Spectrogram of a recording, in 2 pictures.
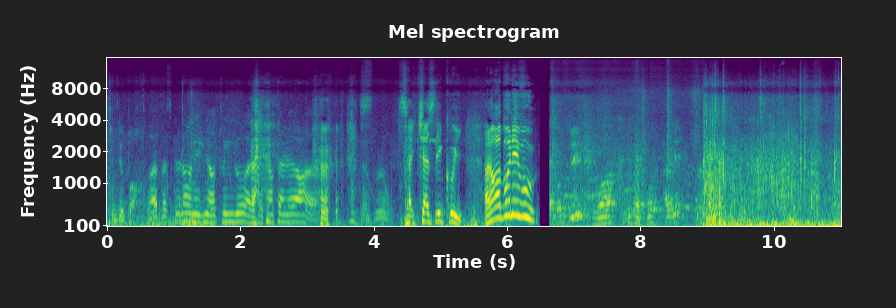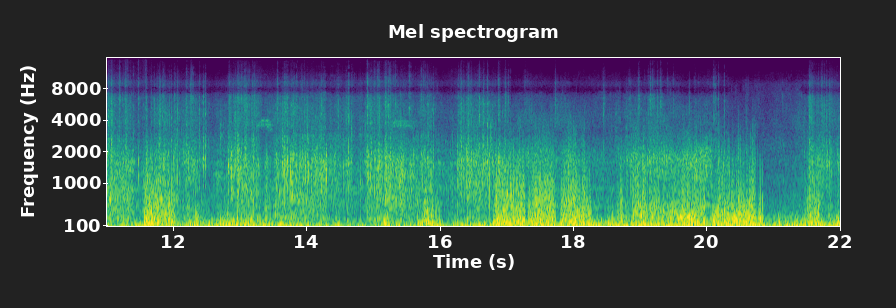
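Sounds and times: wind buffeting microphone: 0.0 - 5.9, 9.0 - 22.0
bike knocks and rattles: 8.9 - 22.0
tyre rumble: 8.9 - 22.0.

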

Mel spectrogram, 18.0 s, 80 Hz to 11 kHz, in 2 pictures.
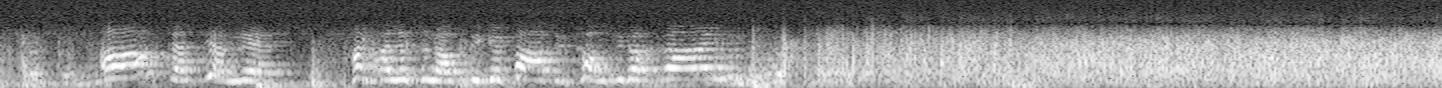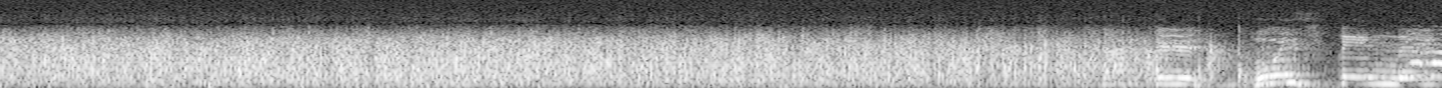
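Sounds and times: audience applauding: 4.8 - 17.1.

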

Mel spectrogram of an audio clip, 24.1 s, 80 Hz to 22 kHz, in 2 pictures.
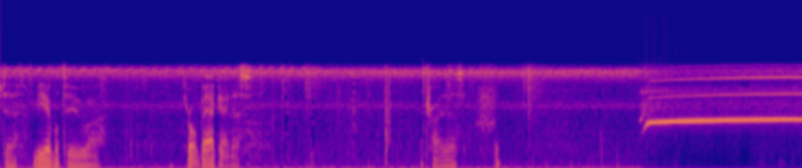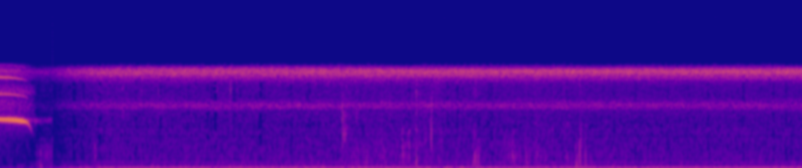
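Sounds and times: night insects chirring: 0.0 - 24.0
person whistling long note: 9.6 - 12.6.

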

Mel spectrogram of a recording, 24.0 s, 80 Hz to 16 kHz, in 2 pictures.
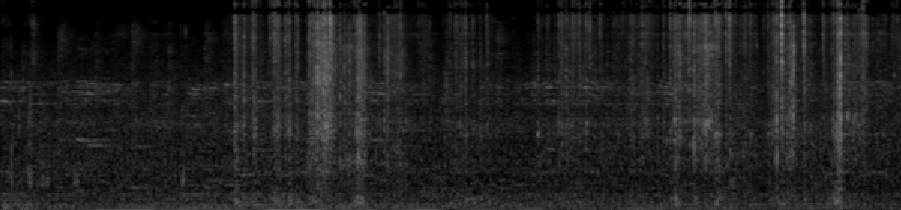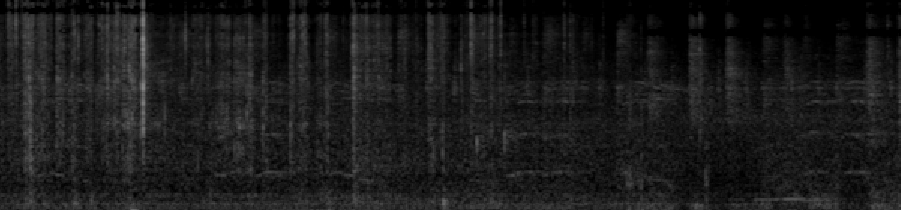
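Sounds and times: wire leads rustling and clicking: 3.1 - 20.6.

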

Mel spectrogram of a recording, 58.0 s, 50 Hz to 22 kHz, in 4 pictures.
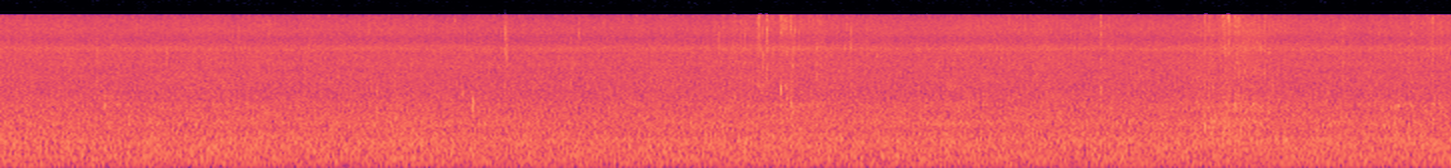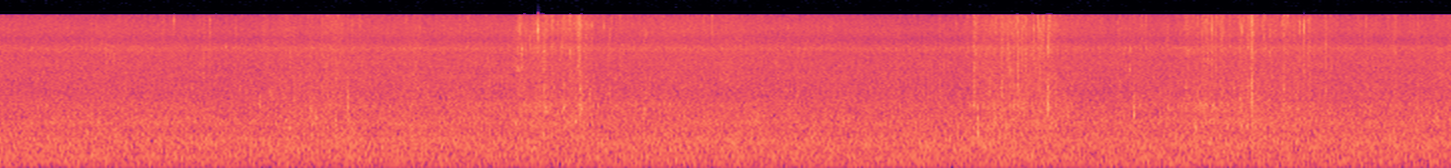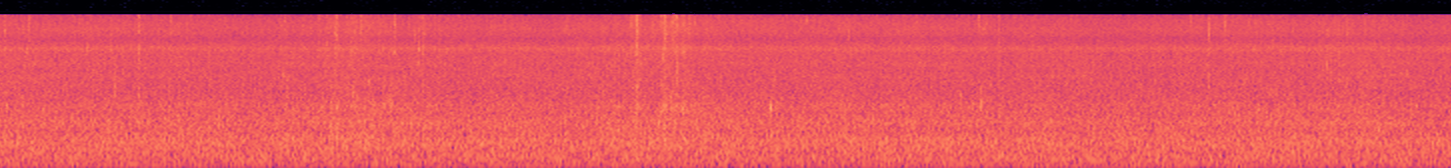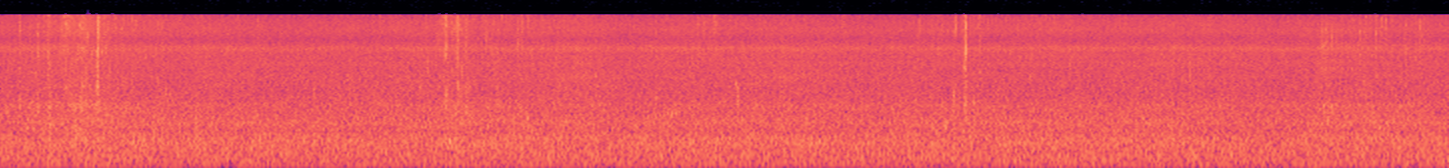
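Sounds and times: stream water rushing over rocks: 0.0 - 58.0
water splashing: 7.0 - 8.8, 9.6 - 22.0, 23.3 - 33.6, 34.6 - 37.0, 40.9 - 45.6, 47.6 - 51.3, 52.4 - 53.7, 55.0 - 58.0.

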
